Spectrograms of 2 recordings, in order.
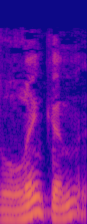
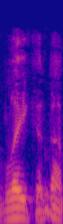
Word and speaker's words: Laken: He mispronounced the name. He said Lincoln instead of Laken.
